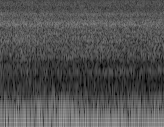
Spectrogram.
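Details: Hyundai Accent after engine overhaul for oil sludge, bled, start before release: deep, smooth idle with steady even beat, no ticks, knocks or hunting; normal idle.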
